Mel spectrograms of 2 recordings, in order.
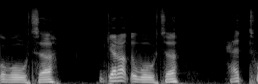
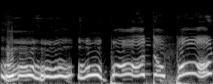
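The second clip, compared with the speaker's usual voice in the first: shrill, very high, loud, slow, drawn-out underwater voice; 8 dB louder than usual. Suggesting how a henchman fakes passing out, then calls to Bond: henchman's underwater voice. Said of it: "he be using that voice to speak underwater?".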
